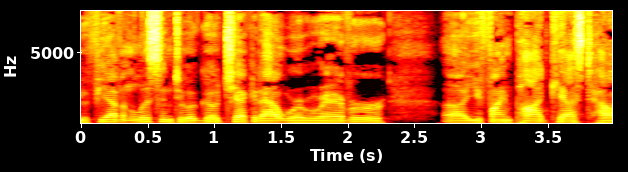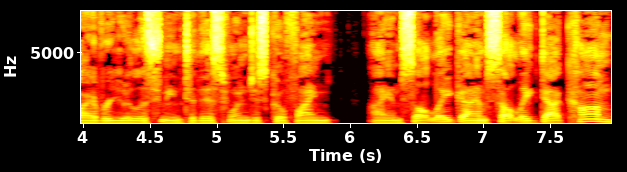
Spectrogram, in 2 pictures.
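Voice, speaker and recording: Man, podcast co-host, mellow tone, dry sound, relaxed, chatty. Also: mid-range voice, dry recording. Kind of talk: casual podcast conversation.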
